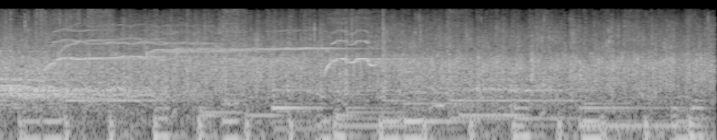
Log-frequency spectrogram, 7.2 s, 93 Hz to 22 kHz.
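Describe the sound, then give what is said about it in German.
Sustained applause from the studio audience of the Sport 1 show Doppelpass as Mario Basler is introduced, a dense, steady wash of clapping at even loudness for several seconds, with faint whistles rising above it and music playing underneath. “Und jetzt bin ich gespannt auf die Reaktion unseres Publikums, denn endlich ist er mal wieder hier bei uns im Doppelpass.”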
